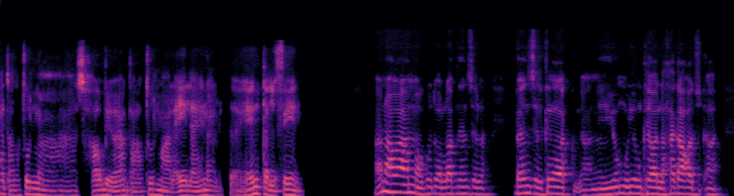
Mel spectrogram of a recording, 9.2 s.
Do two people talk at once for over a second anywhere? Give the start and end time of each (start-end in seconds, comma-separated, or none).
none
